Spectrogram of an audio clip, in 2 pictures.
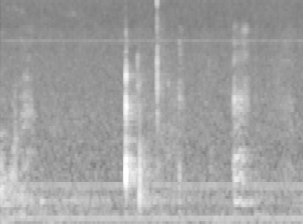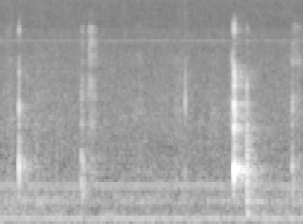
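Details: Eight-day-old baby boy being bounced by his grandmother, with hiccups: short, abrupt catches of breath repeating irregularly, about five in six seconds, in a quiet room.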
